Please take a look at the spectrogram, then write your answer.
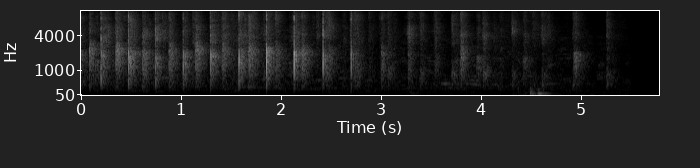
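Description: A small audience applauds with a steady, rhythmic patter of claps, roughly four per second, moderately loud and tapering off after about five seconds.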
